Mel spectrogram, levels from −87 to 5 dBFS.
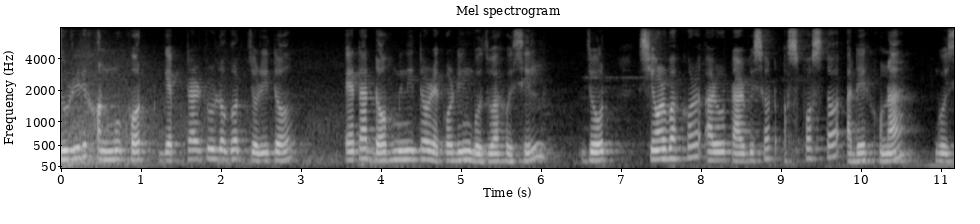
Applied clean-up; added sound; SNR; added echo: none; Thunder / Rain; 20 dB; none.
